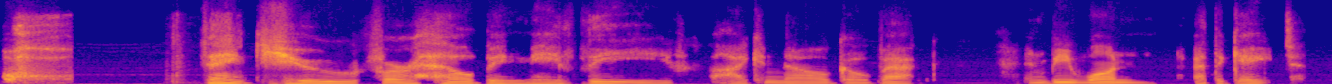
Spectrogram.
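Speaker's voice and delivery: eight voices speaking together in unison. A controlling force speaks to the group through eight voices at once. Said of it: "out of all 8 of their voices".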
